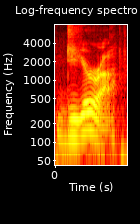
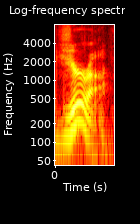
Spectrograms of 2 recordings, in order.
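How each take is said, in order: First: The name begins with a Y-like sound. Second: The name begins with a J sound. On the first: This follows how the name is written in Japanese. "if you look at the Japanese, the way that it's written phonetically, it should be Dura" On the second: This follows the English spelling of the name. "see the D J at the start of his name and pronounce it Jura"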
